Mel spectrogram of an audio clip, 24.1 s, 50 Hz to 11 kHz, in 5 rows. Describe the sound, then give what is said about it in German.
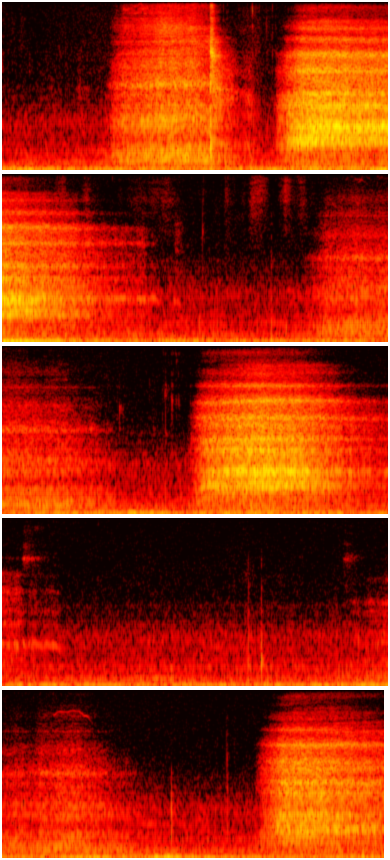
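Deep, slow breathing in and out, heard as a series of long, airy, whooshing breaths with gaps of quiet between them. There is no talk. “Vielleicht kann es dir helfen, 2 bis 3 Mal tief einzuatmen, um alle Anspannung loszulassen.”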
